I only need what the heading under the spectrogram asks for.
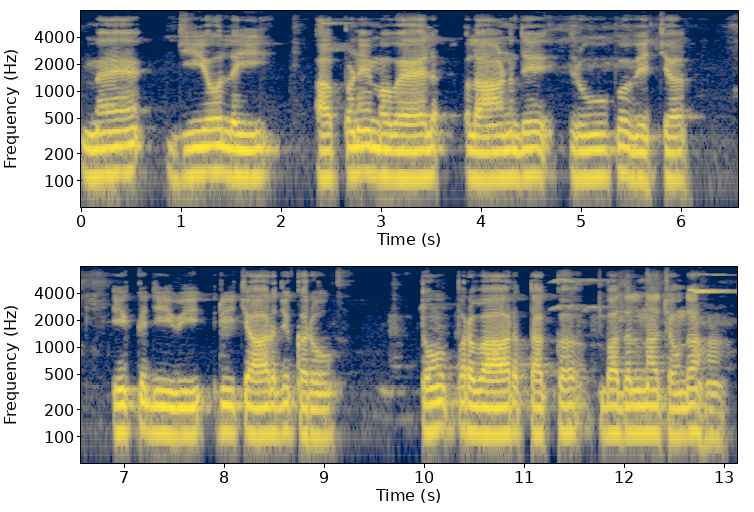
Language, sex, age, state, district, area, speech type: Punjabi, male, 30-45, Punjab, Jalandhar, urban, read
